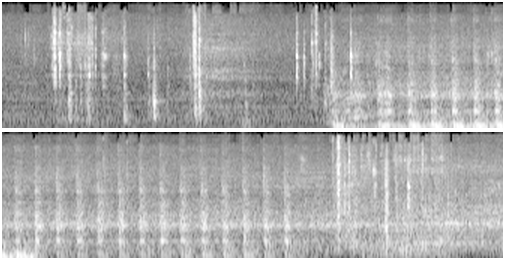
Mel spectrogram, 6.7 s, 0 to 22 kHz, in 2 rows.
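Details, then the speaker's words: A few clicks, then slow laboured cranking before barely catching on a Mercedes W124 with dual LPG/petrol fuel, run on petrol; hard starting and barely moves on petrol, so it is switched to LPG. "Yes, she barely starts."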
